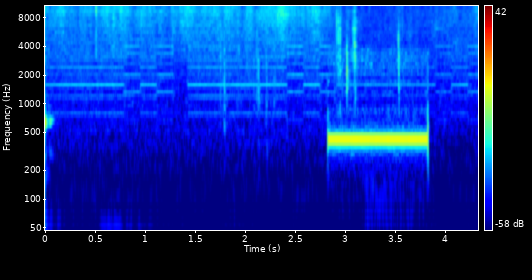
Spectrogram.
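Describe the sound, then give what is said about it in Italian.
A telephone line gives a single steady ringing tone lasting about a second. The tone is mid-pitched and sounds alone after near silence. “Il telefono sta squillando e risponderà lei.”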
